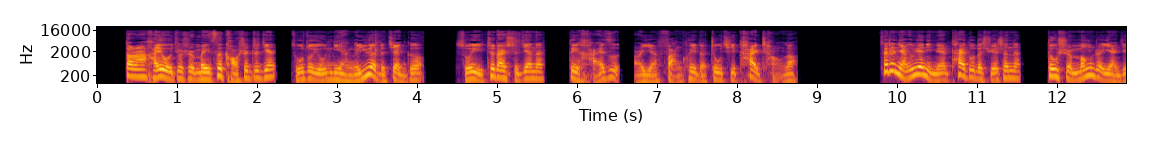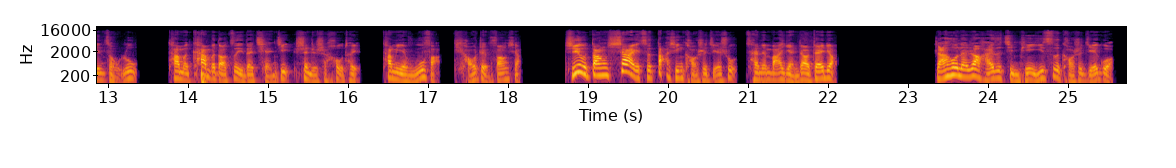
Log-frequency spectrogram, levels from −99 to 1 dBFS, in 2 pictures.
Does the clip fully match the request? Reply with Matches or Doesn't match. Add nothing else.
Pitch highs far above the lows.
Matches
